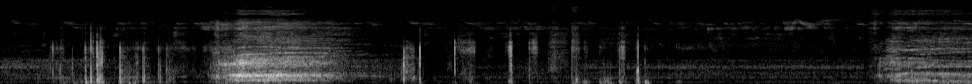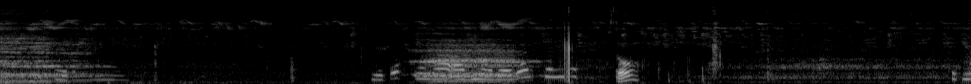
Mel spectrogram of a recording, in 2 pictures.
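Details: Mugger crocodile (Crocodylus palustris), roar.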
